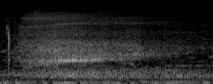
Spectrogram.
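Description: A long, breathy breath through the mouth that swells and then fades over about two seconds, over faint background music.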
